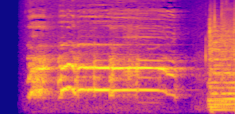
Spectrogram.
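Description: A rooster crowing once: a short opening note, then a long held note that drops off at the end.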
